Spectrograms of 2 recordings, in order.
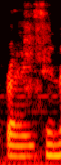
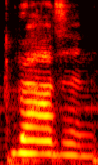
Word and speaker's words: Rosin: just so you know my last name is pronounced ros and not rosen i understand it's confusing rosin sorry it's a common mistake considering stale like violin exactly like violin in fact um and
